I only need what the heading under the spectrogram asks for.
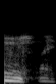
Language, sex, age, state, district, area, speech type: Kannada, female, 60+, Karnataka, Mandya, rural, conversation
